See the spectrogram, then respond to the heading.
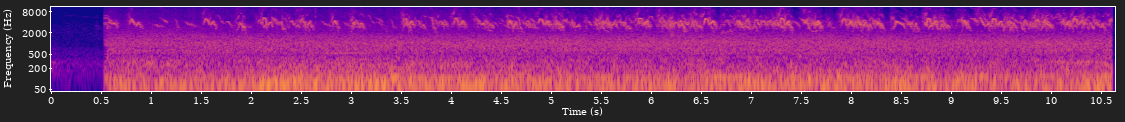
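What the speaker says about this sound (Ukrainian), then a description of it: "Гробчики це маленькі сіренькі пташки, які дуже гарно вміють співати" Continuous high, rapid wren twittering and trilling over a steady low background rumble, without pause throughout.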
